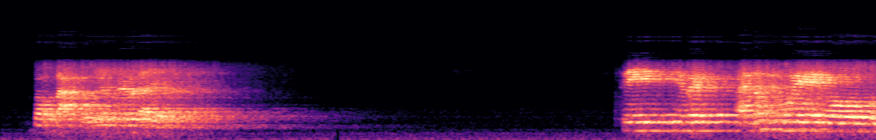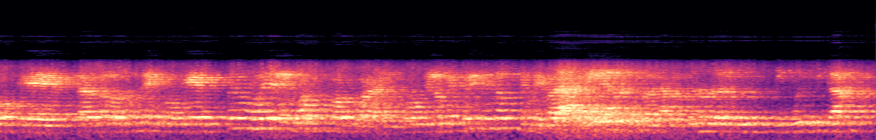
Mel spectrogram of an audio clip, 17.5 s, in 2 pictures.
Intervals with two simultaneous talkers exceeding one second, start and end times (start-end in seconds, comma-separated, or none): 14.3-15.5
